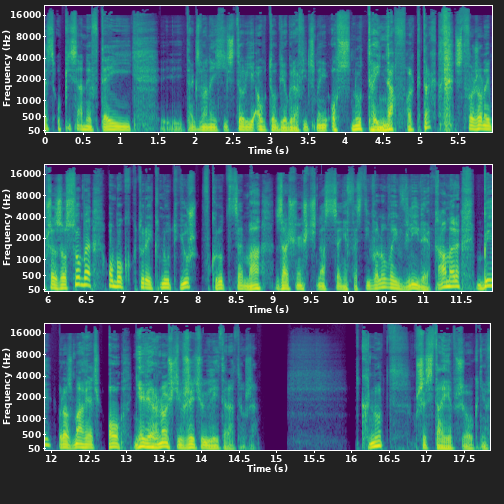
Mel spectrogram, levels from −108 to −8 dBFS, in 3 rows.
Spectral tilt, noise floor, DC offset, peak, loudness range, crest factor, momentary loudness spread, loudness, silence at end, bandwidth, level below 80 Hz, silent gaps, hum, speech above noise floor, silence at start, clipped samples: -6 dB/octave; -58 dBFS; under 0.1%; -2 dBFS; 4 LU; 18 dB; 9 LU; -20 LUFS; 0 s; over 20 kHz; -32 dBFS; 14.85-15.15 s, 15.99-16.06 s; none; 39 dB; 0 s; under 0.1%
